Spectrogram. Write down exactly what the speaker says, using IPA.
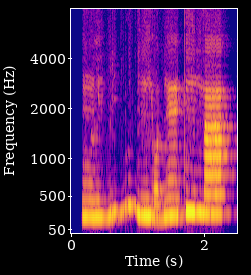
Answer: ũ˨ l i˨ ɡ͡b i˧ ɡ͡b u˦ b ĩ˧ j ɔ˨ d ɛ̃˧ t ĩ˦ m a˦

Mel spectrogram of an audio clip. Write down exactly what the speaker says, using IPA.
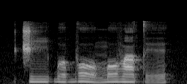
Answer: t͡ʃ iː˦ ɓ ʊ˦ b oː˦˨ m o˦ β ã˦ t ɪ˨˦

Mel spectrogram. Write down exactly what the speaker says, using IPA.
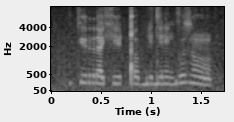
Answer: kʲ u r æ xʲ ø ǃ o b i d i ɾ ĩ ɡ u z õ

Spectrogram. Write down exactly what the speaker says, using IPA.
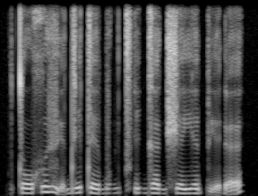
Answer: t o x ɯ vʲ ɛ̰ d i t e b ʌ ɡ t͡sʼ i ɡ ɛ ɡ ʃ e j e pʲ ḛ ɗ ɛ̰

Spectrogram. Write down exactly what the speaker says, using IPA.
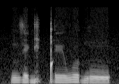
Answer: n z e ɡ i ǃ ɪː w ʊ ɡ ũ

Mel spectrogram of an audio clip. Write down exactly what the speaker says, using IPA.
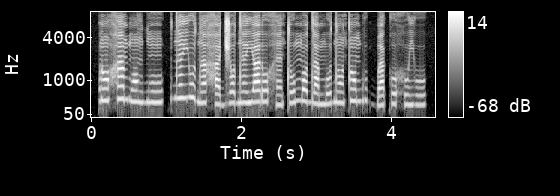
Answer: ɾ ɔ̃˧ h ã˦ b ɔ̃˧ ɡ͡b ũ˧ | d ɛ̃˦ j o˦˨ d ã˧ h a˨ d͡ʒ ɔ˧ d ɛ̃˧ j a˦ ɾ o˦˨ h ɛ̃˨ t o˨˦ m ɔ˧ d a˨ m o˨˦ d ɔ̃˧ t ɔ̃˦ b u˦˨ ɡ͡b a˨˦ k o˧ h u˧ j u˧

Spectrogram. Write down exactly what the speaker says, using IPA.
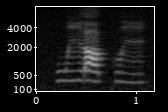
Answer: w i˧ ɾ a˧ kʷ i˨

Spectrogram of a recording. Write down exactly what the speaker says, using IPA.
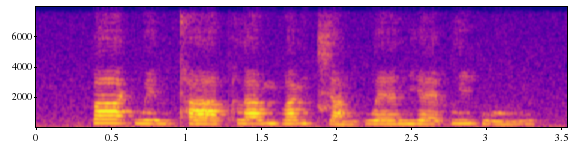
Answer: p aː˥˩ k w e˧ n tʰ aː˧ pʰ l a˦˥ m b a˦˥ ŋ t͡ɕ a˩˦ ŋ k w ɛː˦˥ n j ɛː˧ p l i˥˩ ʔ w u˩˦ n

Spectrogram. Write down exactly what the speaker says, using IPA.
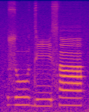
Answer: z uː˦ d iː˨ s ã˦

